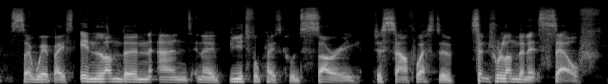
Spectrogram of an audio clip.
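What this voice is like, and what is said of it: British accent. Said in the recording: “as you can probably tell from my accent, I'm based in the UK”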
